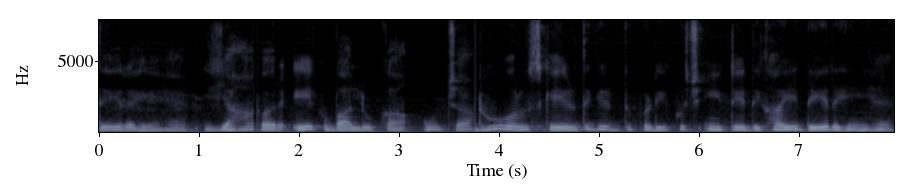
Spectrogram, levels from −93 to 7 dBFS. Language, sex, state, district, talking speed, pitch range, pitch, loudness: Hindi, female, Uttar Pradesh, Jalaun, 150 wpm, 185-205 Hz, 195 Hz, -39 LUFS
